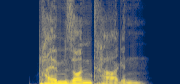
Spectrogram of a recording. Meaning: dative plural of Palmsonntag
- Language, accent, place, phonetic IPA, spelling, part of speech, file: German, Germany, Berlin, [palmˈzɔntaːɡn̩], Palmsonntagen, noun, De-Palmsonntagen.ogg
